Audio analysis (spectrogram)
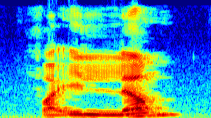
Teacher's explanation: মিম সাকিন এখানে জাহার করব, এখানে গুণনা হবে না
